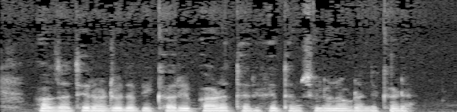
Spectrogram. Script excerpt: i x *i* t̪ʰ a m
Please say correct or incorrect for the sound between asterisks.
correct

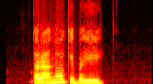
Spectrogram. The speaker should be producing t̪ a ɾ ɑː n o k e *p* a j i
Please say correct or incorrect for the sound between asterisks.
incorrect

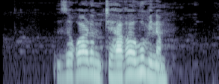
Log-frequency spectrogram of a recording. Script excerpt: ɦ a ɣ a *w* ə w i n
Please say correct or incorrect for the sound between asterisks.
correct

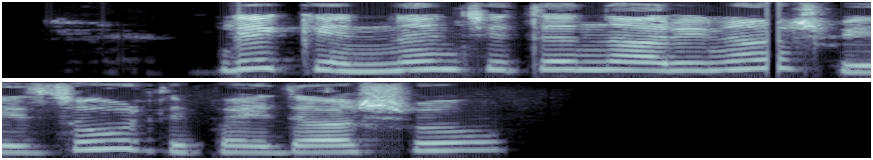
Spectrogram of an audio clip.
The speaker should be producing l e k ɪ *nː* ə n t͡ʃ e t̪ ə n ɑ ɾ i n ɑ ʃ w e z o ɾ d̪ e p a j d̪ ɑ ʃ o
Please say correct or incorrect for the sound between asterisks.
correct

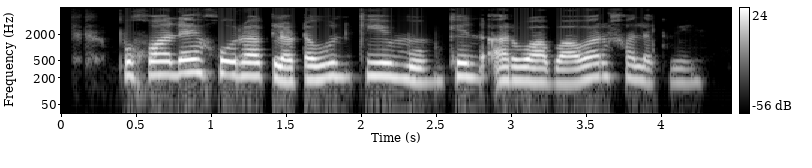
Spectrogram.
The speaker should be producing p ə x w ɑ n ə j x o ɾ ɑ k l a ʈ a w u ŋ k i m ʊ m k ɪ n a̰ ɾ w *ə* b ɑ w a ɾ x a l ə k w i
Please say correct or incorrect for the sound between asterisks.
incorrect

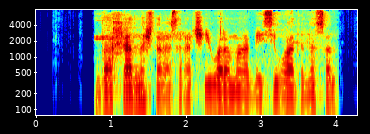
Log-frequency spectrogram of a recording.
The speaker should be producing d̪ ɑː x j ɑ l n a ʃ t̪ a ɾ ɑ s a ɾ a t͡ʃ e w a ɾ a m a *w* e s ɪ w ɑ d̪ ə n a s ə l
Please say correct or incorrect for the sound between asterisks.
incorrect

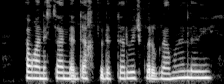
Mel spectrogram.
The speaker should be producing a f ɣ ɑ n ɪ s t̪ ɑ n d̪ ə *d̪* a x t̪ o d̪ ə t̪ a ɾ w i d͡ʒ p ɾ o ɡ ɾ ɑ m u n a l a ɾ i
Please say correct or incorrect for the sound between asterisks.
correct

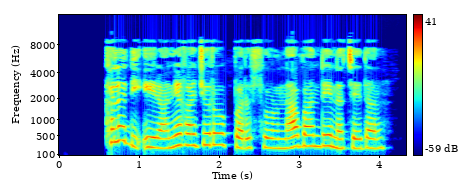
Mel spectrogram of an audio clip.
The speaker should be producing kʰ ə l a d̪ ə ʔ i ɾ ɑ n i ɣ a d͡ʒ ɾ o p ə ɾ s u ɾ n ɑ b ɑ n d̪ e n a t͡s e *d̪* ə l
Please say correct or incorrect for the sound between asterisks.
correct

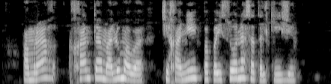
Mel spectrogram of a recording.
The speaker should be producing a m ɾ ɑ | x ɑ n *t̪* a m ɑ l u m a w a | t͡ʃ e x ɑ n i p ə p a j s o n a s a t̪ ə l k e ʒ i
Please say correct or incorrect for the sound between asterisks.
correct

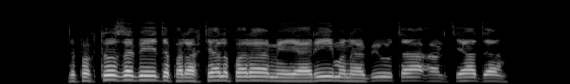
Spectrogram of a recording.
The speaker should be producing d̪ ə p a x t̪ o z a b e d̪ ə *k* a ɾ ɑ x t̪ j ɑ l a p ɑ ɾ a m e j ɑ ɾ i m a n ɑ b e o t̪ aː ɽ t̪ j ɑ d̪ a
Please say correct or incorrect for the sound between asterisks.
incorrect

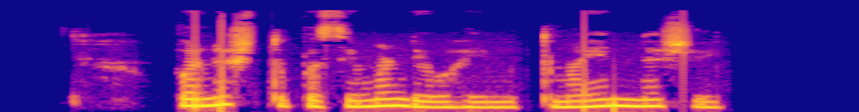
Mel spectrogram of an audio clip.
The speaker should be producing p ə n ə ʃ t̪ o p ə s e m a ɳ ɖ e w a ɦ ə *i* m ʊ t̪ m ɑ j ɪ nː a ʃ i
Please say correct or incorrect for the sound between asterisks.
incorrect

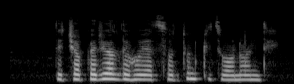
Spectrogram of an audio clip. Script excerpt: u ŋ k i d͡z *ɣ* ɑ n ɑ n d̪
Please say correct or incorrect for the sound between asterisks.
incorrect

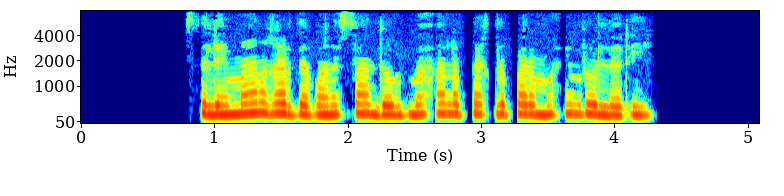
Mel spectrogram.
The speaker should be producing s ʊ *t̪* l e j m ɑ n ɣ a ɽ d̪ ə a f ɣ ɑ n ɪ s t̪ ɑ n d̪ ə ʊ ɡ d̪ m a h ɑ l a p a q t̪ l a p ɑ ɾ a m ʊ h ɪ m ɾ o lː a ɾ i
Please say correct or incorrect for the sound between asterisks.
incorrect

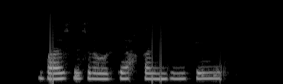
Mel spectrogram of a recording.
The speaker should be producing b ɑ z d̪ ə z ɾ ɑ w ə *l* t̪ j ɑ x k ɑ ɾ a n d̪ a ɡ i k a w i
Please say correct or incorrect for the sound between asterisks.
incorrect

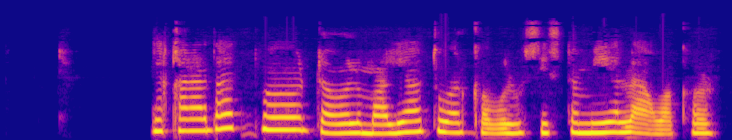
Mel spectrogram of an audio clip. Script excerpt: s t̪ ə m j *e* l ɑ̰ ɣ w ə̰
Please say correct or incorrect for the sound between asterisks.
correct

